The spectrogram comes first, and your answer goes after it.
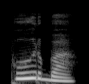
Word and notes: ಪುರ್ಬು: Kannada

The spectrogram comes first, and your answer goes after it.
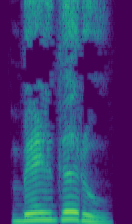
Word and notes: ಬಿಳಿಗಾರ: biḷigāra

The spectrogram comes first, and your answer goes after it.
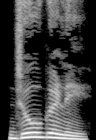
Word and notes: ಜಗಳ: jagaḷa

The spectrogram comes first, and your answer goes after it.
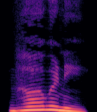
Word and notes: ಟವಣೆ: ṭavaṇe

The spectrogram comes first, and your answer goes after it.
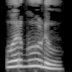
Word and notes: ಒರ್ಗೊಡೆ: orgoḍe

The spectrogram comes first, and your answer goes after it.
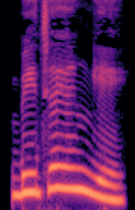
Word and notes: ಬಿಜಯಂಗೆಯ್: kannada

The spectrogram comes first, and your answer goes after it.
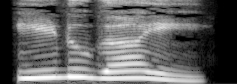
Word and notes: ಈಡುಗಾಯಿ: īḍugāyi

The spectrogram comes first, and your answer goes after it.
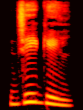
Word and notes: ಜಿಗಿಲ್: jigil

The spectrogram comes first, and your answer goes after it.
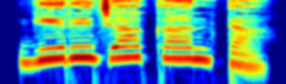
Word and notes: ಗಿರಿಜಾಕಾಂತ: girijā kānta

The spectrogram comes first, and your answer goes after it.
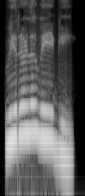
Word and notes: ವಿರಳವೇಗಿ: Kannada

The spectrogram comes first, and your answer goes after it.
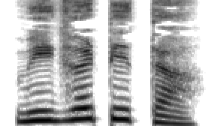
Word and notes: ವಿಘಟಿತ: vighaṭita

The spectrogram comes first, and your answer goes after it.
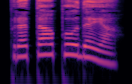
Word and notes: ಪ್ರತಿಪಾದ್ಯ: prati pādya

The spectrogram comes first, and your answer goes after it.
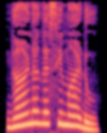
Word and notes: ಗಾಣಗಸಿಮಾಡು: Kannada

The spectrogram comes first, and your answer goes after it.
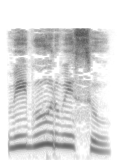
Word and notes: ವಿಗುರ್ವಿಸು: vigurvisu

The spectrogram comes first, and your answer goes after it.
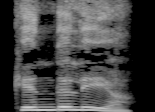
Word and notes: ಕೆಂದಲೆಯ: Kannada

